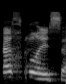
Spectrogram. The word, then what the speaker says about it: Tuscaloosa: Tuscaloosa.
